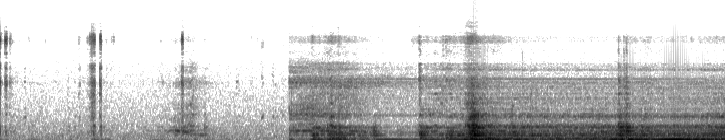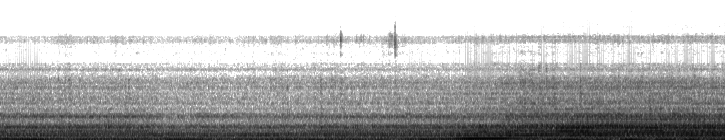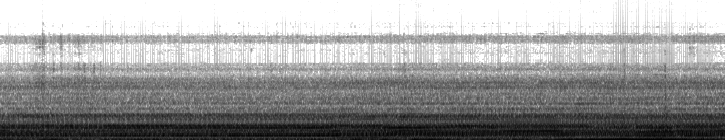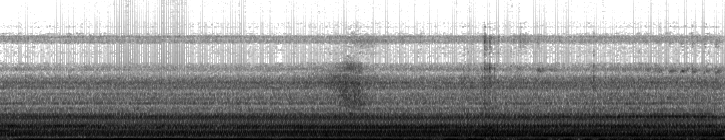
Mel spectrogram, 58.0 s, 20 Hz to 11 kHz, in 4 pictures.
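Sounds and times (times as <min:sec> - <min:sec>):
rumbling road noise: 0:00.0 - 0:58.0
truck engine running under load: 0:05.8 - 0:58.0.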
